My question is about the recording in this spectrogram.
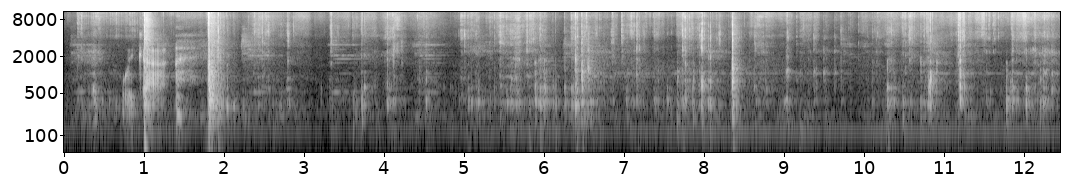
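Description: A cardboard sample box being opened and its contents handled by hand: rustling paper and cardboard, broken by sharp taps and knocks. The loudest knocks come about a second in, just under two seconds in, and about eight seconds in.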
